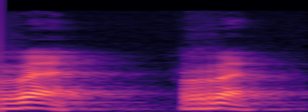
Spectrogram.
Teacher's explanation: देखो काफी देर तक क्या होता है, कंपन होता है, जीवा बिल्कुल थरथराती है, कांपती है जीवा। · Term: प्रकंपित या लुंठित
